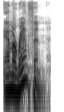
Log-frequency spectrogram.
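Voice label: "amaranthine", English, British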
